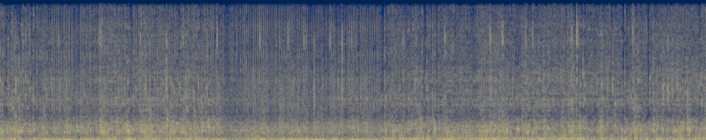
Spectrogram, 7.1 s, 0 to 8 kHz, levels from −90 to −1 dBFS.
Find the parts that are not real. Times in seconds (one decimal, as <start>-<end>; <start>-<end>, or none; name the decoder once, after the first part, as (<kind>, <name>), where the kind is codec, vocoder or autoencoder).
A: 0.0-0.4 (vocoder, HiFi-GAN); 1.0-2.1; 3.8-7.1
